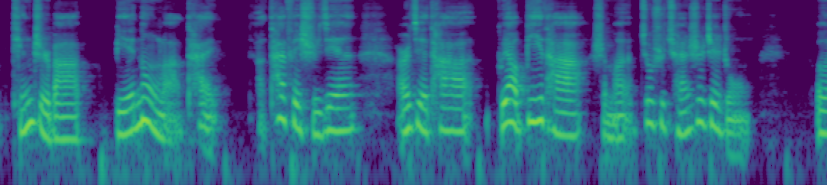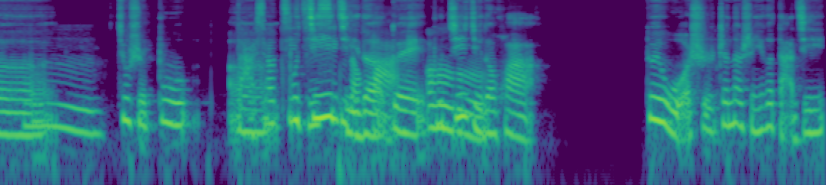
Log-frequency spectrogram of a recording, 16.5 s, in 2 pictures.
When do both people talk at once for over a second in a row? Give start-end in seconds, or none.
10.7-13.3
